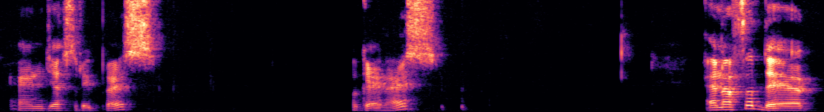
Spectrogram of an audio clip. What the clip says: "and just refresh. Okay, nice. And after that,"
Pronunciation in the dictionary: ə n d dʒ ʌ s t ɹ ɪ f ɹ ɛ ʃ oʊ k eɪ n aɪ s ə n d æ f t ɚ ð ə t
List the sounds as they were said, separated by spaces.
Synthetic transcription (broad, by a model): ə n dʒ ʌ s t ɹ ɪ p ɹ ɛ s oʊ k eɪ n aɪ s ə n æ f t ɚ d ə t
